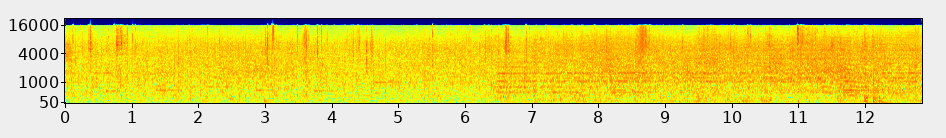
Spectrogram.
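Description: Steady heavy rain falling, with scattered faint taps of drops through it.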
